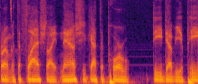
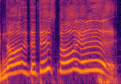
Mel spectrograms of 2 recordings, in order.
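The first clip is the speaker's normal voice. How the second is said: very high-pitched mock Israeli woman; Israeli neighbor accent; slower than usual. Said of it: "sixty-year-old Israeli".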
